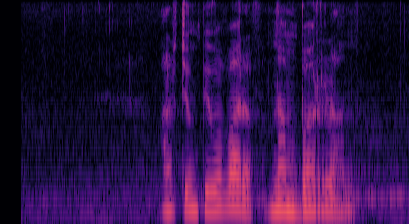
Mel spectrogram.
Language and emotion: Russian, neutral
